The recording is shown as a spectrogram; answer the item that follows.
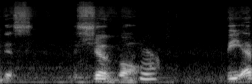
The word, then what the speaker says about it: je vends: Okay, see, when you were pronouncing this, je vends, Yeah.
